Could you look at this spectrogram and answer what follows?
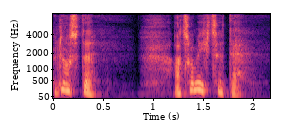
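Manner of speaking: trembling, shaking, quavering voice. A small man, stopped by a hand on his shoulder, speaks in a trembling voice. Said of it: "Zeptal se třesoucím se hlasem".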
